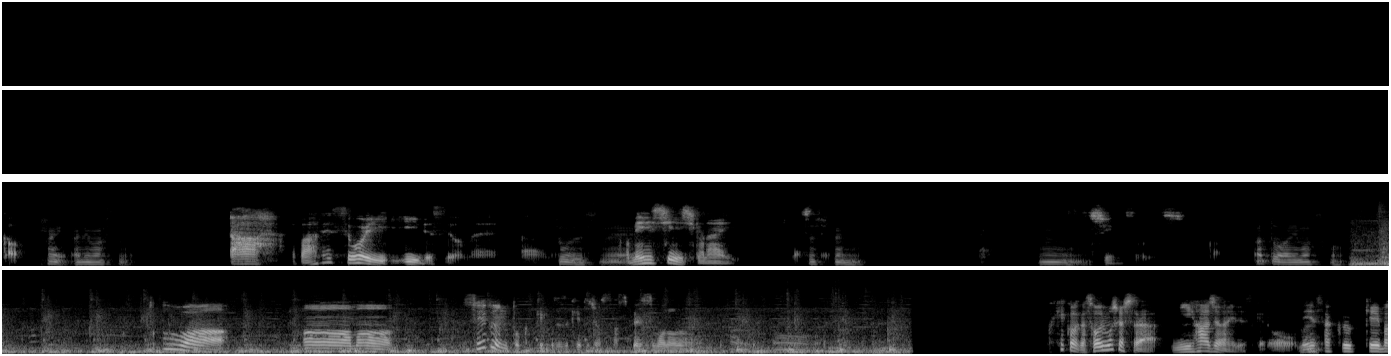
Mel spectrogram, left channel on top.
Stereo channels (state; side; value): silent; left; 54 dB below the other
